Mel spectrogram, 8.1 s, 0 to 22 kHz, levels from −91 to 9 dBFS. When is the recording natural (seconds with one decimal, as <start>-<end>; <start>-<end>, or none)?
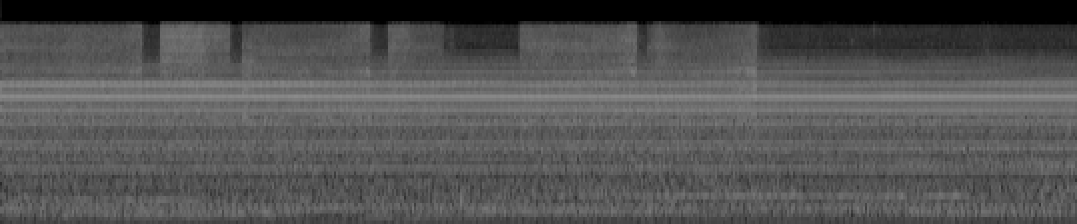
0.0-8.1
